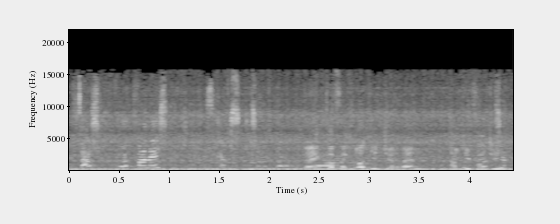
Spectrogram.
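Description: Motorcycle engine idling with a steady low hum, under voices talking.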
